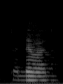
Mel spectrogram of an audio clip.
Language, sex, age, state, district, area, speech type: Hindi, female, 18-30, Madhya Pradesh, Gwalior, rural, spontaneous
